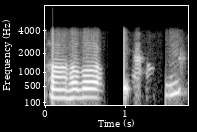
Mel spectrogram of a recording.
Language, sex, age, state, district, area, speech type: Assamese, female, 60+, Assam, Dibrugarh, rural, conversation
